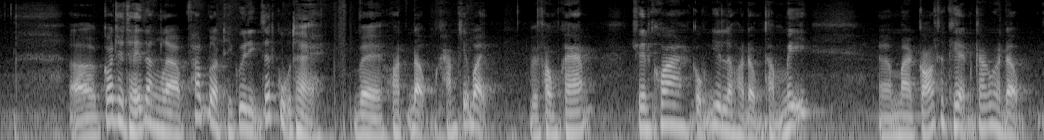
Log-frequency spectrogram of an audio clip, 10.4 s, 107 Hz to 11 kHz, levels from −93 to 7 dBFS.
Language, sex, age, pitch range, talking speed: Vietnamese, male, 20-39, 110-150 Hz, 220 wpm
